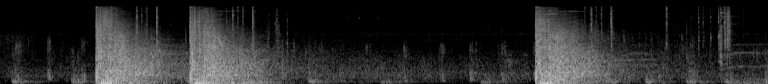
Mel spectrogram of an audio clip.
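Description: Gunshots ring out loudly, echoing as they fade.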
